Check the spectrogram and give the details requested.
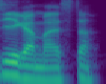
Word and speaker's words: Jägermeister: You just you just Jägermeister. roll. Roll the R.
